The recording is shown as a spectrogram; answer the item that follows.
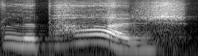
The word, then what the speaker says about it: Lage: just a few minutes is your last name pronounced leage it's leage actually oh that's beautiful thank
